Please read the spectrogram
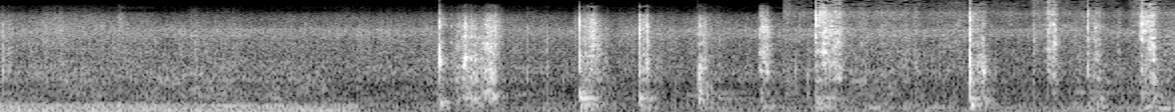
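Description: A metal spoon scraping and knocking against a metal pan while stirring sugar into thick mango pulp. The sharp, irregular strokes start just under three seconds in and come about two a second. Before them there is a steady low rumble.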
